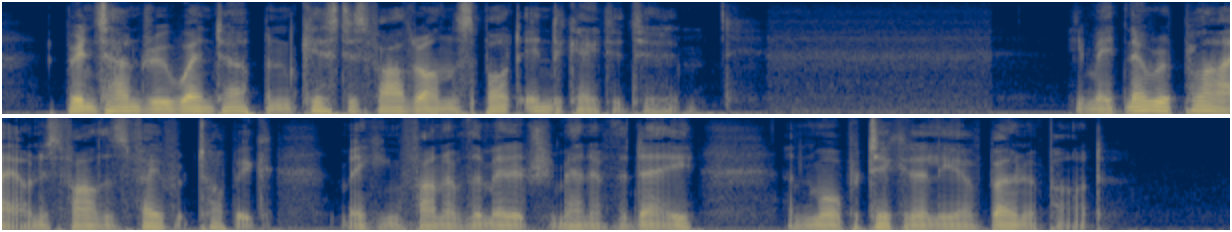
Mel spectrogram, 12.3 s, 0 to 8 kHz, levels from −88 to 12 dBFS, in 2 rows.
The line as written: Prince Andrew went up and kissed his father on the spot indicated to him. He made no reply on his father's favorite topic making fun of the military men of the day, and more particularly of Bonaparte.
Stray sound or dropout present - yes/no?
no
